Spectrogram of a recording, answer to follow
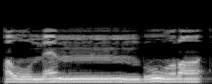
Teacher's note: ننتبه أن الغنة هنا مرققة بعدما التنوين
